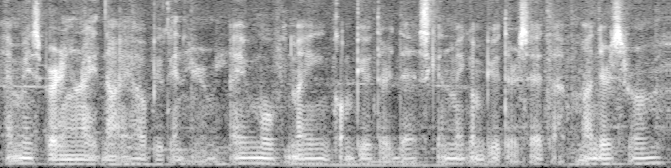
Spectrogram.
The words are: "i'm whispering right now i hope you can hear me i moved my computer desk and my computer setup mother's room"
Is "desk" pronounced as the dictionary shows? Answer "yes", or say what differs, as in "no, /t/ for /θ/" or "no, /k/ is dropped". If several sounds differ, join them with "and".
yes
